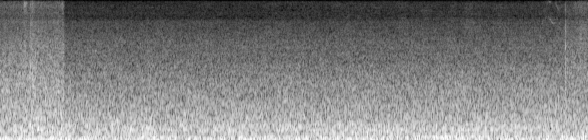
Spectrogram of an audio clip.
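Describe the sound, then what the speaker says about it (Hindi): Steady, loud rush of a river flowing right beside a path near a Himalayan hill temple, a continuous broadband roar with no voices over it. "इस तरफ से बहुत ज़्यादा नॉइज़ आ रहा होगा आपको पानी का, क्योंकि पानी बह रहा है।"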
